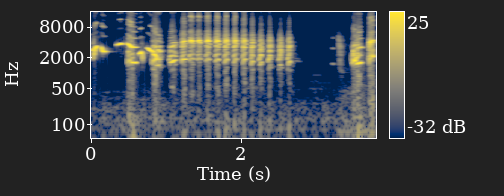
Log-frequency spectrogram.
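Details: Oriental magpie-robin singing 'ngeplong ngekek' fighting song meant to make rival birds agitated: slurred whistles lead into a long, rapid, buzzy chattering rattle of roughly sixteen pulses, a short pause, then more harsh notes.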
